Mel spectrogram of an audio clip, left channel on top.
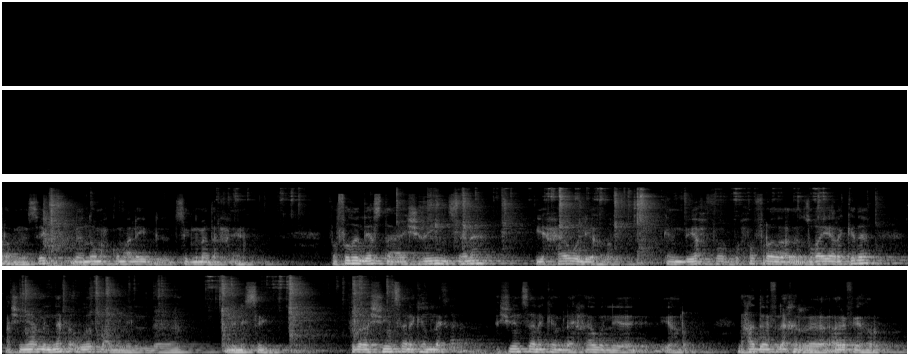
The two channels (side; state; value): left; silent; 60 dB below the other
